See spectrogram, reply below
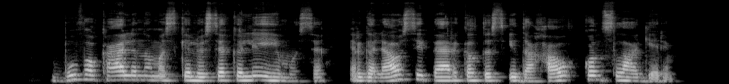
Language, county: Lithuanian, Klaipėda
